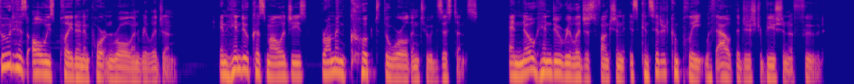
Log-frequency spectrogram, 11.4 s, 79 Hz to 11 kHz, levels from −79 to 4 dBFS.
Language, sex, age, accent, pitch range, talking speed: English, male, 30-49, American, 110-145 Hz, 165 wpm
